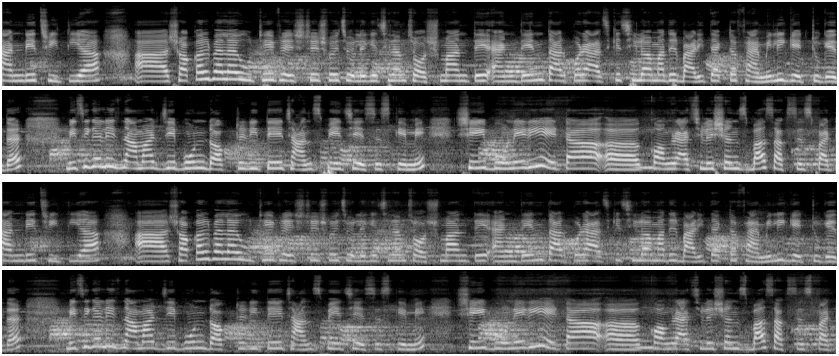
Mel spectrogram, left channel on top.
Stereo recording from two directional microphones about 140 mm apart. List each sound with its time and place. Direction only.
0.0 s a woman's voice: 50° left (ahead or behind); by 16.1 s 30° left (ahead or behind)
